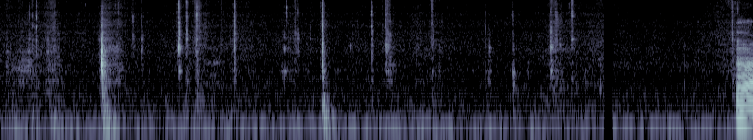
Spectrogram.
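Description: Power cables being pulled from a Ford Fiesta car radio, a few faint plastic clicks and small knocks, two sharper snaps of the connectors releasing, quiet and close.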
